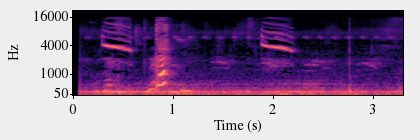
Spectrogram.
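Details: Flowerpecker giving two sharp, high, downward-sweeping call notes about a second and a half apart. A short rising squeal sits between them, over a steady low hum and faint background noise.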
